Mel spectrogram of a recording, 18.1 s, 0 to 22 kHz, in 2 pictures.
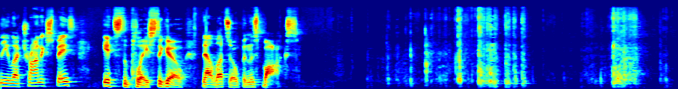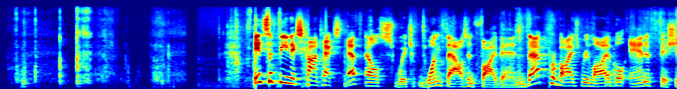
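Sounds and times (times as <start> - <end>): cardboard tearing and rustling: 4.5 - 11.3.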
